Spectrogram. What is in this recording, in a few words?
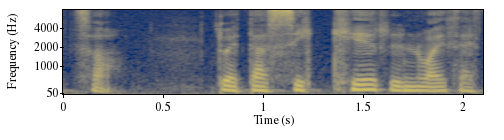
"sicr", Welsh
